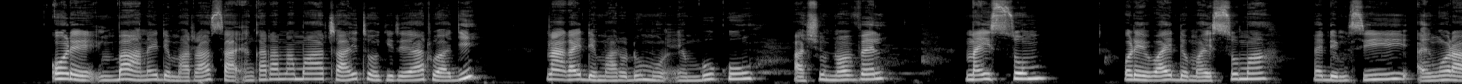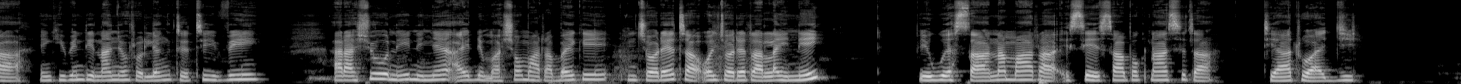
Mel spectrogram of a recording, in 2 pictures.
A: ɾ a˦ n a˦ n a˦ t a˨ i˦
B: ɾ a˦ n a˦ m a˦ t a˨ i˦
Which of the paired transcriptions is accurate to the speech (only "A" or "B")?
B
